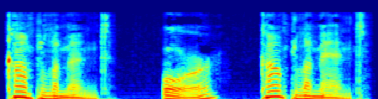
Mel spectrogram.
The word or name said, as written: complementer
